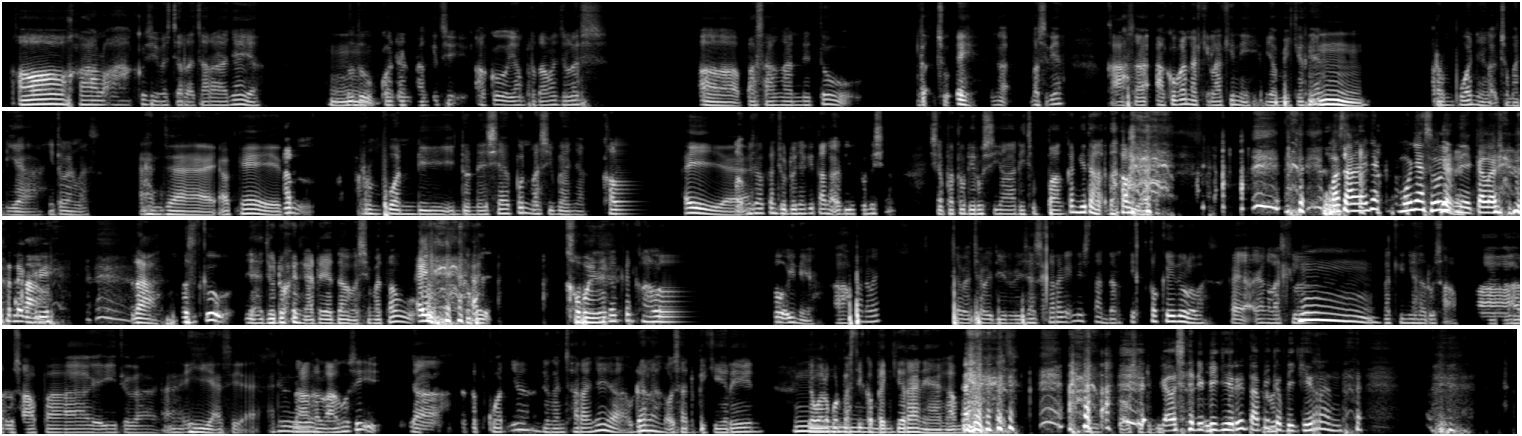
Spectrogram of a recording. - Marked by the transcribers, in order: static; tapping; other background noise; distorted speech; laughing while speaking: "nggak tahu ya"; laugh; laughing while speaking: "kalau di luar negeri"; laughing while speaking: "Iya"; laugh; laugh; laughing while speaking: "Nggak usah"; chuckle
- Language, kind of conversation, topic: Indonesian, unstructured, Bagaimana kamu mengatasi sakit hati setelah mengetahui pasangan tidak setia?
- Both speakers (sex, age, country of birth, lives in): male, 20-24, Indonesia, Indonesia; male, 25-29, Indonesia, Indonesia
